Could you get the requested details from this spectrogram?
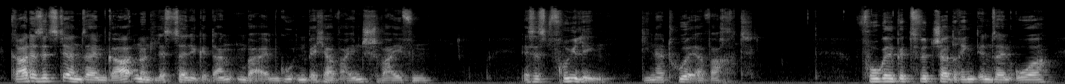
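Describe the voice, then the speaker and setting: A man narrating a devotional story in a calm, measured way. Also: fairly low pitch.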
